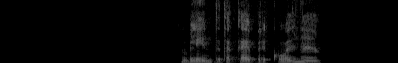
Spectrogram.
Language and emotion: Russian, positive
